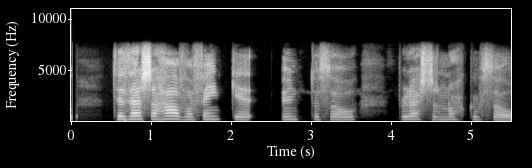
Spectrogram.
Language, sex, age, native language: Icelandic, female, 13, Icelandic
